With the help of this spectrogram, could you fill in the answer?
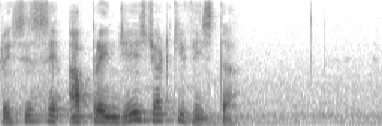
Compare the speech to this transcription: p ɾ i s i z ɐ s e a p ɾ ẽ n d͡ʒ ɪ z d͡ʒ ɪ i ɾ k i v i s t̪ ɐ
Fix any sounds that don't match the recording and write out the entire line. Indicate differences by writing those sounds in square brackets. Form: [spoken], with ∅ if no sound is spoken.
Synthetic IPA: p ɾ [e] s i z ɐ s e a p ɾ ẽ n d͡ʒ [i] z d͡ʒ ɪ [a] ɾ k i v i s t̪ ɐ

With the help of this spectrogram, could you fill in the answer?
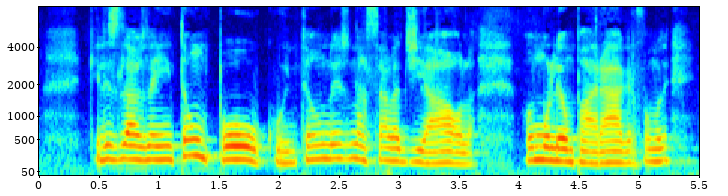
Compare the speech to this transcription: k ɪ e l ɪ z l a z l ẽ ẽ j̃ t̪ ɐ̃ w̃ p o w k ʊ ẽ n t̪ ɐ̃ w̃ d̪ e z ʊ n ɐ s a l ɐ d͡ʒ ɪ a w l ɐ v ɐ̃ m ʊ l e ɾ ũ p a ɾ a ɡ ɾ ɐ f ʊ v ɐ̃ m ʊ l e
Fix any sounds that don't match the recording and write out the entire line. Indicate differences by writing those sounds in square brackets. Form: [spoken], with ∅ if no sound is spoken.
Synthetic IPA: k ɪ e l ɪ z l a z l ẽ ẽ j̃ t̪ ɐ̃ w̃ p o w k ʊ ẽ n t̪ ɐ̃ w̃ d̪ e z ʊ n ɐ s a l ɐ d͡ʒ ɪ a w l ɐ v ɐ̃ m ʊ l e ɾ ũ p a ɾ a ɡ ɾ ɐ f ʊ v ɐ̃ m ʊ l e

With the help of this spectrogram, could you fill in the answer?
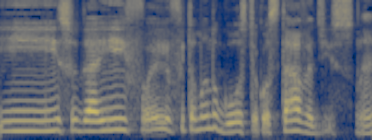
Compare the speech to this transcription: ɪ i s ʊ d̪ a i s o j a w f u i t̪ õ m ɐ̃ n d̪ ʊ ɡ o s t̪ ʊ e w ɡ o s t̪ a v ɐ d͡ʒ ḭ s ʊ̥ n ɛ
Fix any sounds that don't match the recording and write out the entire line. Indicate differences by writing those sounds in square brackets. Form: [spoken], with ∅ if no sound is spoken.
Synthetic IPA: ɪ i s ʊ d̪ a i [f] o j [e] w f u [j] t̪ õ m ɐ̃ n d̪ ʊ ɡ o s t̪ ʊ e w ɡ o s t̪ a v ɐ d͡ʒ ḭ s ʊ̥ n ɛ

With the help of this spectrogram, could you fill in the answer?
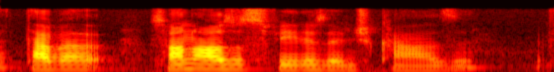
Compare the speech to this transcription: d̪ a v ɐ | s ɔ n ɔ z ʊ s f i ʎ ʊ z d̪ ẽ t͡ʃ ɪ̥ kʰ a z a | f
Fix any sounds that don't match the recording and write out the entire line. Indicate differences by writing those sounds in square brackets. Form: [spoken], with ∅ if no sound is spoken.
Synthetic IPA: [t̪] a v ɐ | s ɔ n ɔ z ʊ s f i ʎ ʊ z d̪ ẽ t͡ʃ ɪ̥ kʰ a z [ɐ] | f

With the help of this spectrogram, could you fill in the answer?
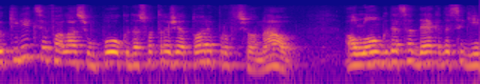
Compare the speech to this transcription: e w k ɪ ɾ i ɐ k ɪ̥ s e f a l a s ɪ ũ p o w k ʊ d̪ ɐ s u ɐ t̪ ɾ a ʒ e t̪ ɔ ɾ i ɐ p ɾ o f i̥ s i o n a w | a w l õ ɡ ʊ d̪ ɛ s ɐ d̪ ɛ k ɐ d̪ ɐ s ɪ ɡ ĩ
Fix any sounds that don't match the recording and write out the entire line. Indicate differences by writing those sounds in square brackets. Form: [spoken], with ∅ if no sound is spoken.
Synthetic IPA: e w k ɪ ɾ i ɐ k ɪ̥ s e f a l a s ɪ ũ p o w k ʊ d̪ ɐ s u ɐ t̪ ɾ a ʒ e t̪ ɔ ɾ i ɐ p ɾ o f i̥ s i o n a w | a w l õ ɡ ʊ d̪ ɛ s ɐ d̪ ɛ k ɐ d̪ ɐ s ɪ ɡ ĩ

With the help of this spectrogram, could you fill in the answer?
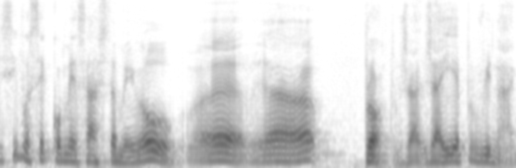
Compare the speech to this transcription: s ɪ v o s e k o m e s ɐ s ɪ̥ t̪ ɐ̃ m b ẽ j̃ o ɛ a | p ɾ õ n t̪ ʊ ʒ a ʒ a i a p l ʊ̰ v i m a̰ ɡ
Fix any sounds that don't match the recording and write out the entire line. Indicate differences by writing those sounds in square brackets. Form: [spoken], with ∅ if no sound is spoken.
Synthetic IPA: s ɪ v o s e k o m e s [a] s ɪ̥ t̪ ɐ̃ m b ẽ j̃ o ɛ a | p ɾ õ n t̪ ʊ ʒ a ʒ a i [ɐ] p [ɾ] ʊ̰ v i [n] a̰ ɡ

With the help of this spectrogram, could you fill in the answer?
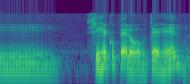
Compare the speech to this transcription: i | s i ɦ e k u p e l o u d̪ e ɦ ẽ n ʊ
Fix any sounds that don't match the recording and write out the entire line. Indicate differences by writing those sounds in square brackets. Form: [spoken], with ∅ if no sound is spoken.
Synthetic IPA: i | s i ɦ e k u p e [ɾ] o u [t̪] e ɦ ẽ n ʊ

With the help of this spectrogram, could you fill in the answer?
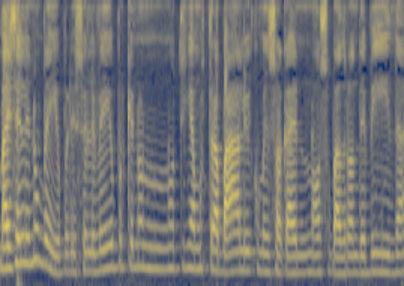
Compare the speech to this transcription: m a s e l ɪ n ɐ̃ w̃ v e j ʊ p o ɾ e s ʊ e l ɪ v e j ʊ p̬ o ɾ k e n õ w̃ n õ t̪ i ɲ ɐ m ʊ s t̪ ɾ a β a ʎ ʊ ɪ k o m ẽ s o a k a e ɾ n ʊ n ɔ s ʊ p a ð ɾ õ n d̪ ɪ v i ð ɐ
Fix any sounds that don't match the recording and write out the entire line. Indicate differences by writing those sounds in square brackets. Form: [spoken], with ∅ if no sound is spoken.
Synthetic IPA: m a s e l ɪ n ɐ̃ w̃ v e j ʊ p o ɾ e s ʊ e l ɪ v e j ʊ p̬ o ɾ k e n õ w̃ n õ t̪ i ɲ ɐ m ʊ s t̪ ɾ a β a ʎ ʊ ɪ k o m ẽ s o a k a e ɾ n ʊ n ɔ s ʊ p a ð ɾ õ n d̪ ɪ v i ð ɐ

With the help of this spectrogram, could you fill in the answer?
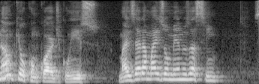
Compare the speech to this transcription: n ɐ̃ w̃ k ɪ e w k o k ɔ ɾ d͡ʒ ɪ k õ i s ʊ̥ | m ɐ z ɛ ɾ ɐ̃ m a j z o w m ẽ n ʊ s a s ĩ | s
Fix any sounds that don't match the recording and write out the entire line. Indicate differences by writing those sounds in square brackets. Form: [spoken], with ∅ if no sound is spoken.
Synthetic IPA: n ɐ̃ w̃ k ɪ e w k [õ] k ɔ ɾ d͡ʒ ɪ k õ i s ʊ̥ | m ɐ z ɛ ɾ [ɐ] m a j z o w m ẽ n ʊ [z] a s ĩ | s

